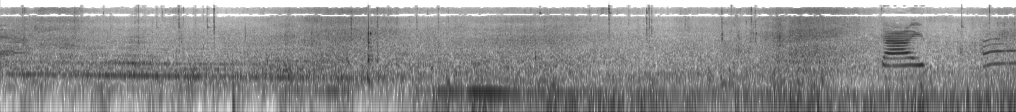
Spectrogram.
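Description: Wind and choppy water around a fishing kayak, with a steady low drone underneath from about halfway. A child's voice sounds briefly near the end.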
